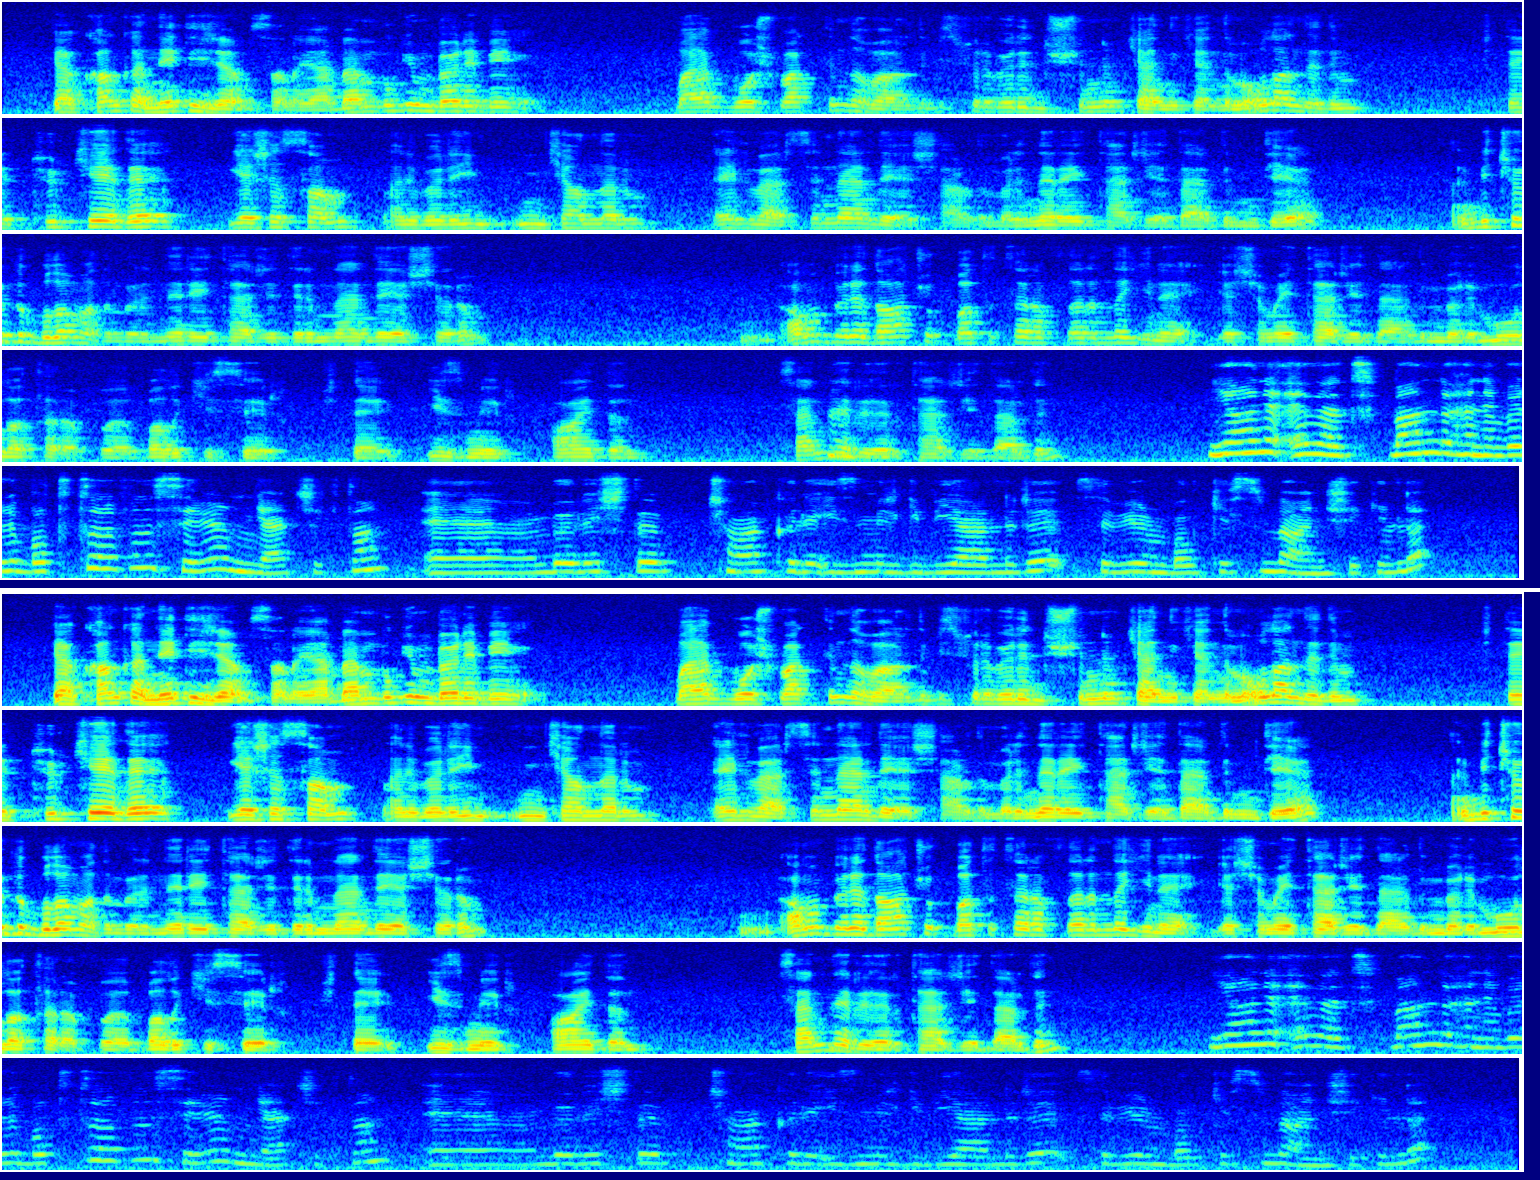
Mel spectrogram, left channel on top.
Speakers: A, on the right; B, on the left.
A: Ya kanka ne diyeceğim sana ya? Ben bugün böyle bir bayağı bir boş vaktim de vardı. Bir süre böyle düşündüm kendi kendime. Ulan dedim işte Türkiye'de yaşasam hani böyle im- imkanlarım el verse nerede yaşardım böyle nereyi tercih ederdim diye. Hani bir türlü bulamadım böyle nereyi tercih ederim, nerede yaşarım. Ama böyle daha çok batı taraflarında yine yaşamayı tercih ederdim. Böyle Muğla tarafı, Balıkesir, işte İzmir, Aydın. Sen
B: Hı.
A: nereleri tercih ederdin?
B: Yani evet ben de hani böyle batı tarafını seviyorum gerçekten. Ee, böyle işte Çanakkale, İzmir gibi yerleri seviyorum. Balıkesir de aynı şekilde.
